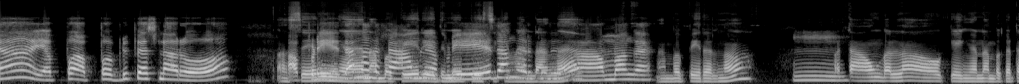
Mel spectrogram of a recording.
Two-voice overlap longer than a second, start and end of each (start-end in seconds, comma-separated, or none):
3.0-5.1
